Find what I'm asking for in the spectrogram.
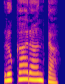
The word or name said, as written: ಋಕಾರಾಂತ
